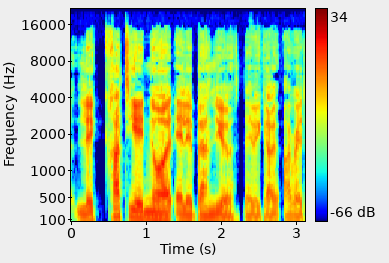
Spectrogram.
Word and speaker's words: banlieue: Sean, pronounce it for me. Was it Banlieue? Banlieue.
